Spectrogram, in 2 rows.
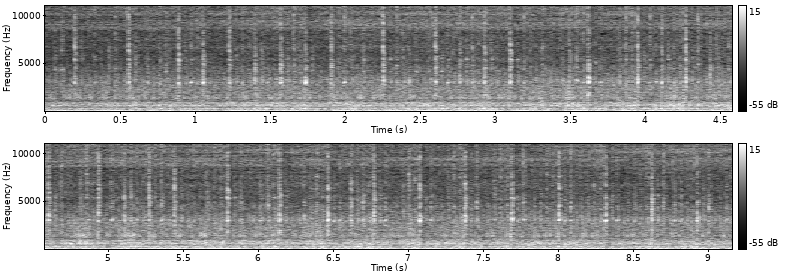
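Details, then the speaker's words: Peugeot 205 CTI after fitting a new starter, idle raised via the throttle-body adjustment screw: fast idle with uneven, stumbling beat and occasional skipped firing; engine still missing slightly. "et là de l'avoir augmenté mon bal moteur il tourne un peu mieux même si on entend encore qui manque un petit peu quelques chaudes"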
